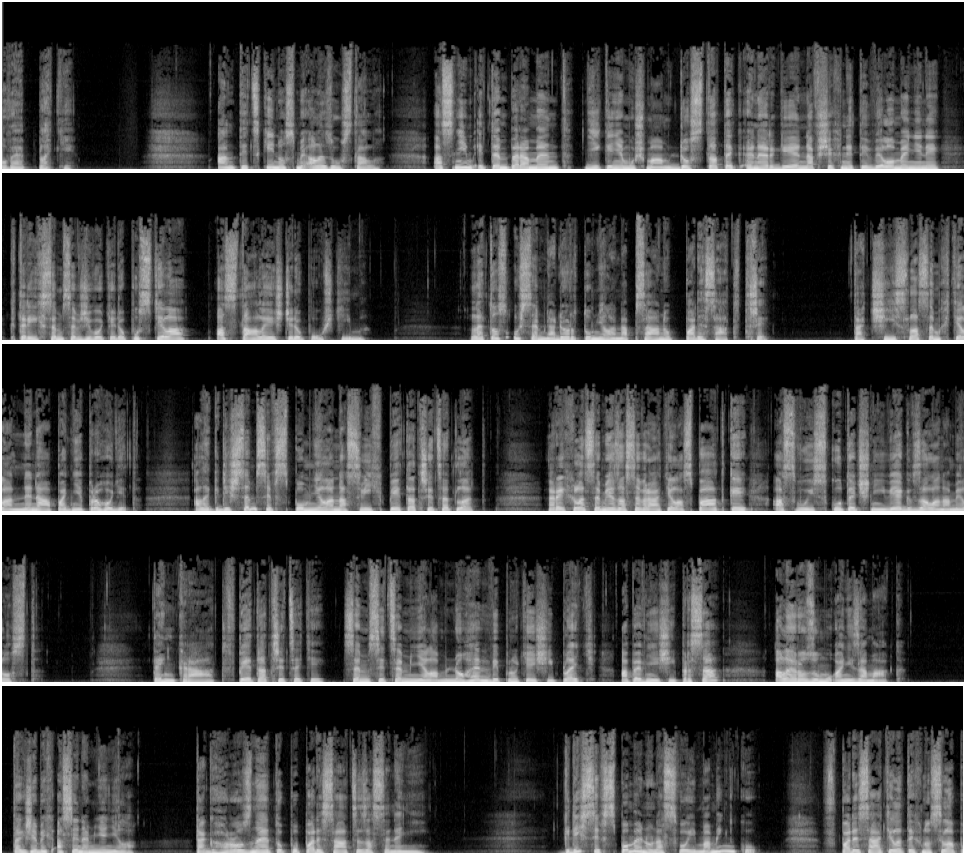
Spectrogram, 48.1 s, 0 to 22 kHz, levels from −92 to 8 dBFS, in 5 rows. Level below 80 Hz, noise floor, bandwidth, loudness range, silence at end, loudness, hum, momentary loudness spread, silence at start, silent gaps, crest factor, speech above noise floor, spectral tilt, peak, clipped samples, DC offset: -54 dBFS; -67 dBFS; 17 kHz; 3 LU; 0 s; -14 LUFS; none; 8 LU; 0 s; none; 14 dB; 53 dB; -4.5 dB/octave; 0 dBFS; under 0.1%; under 0.1%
